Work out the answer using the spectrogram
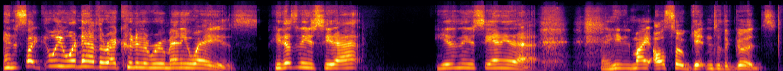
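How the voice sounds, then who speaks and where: A man speaking as a podcast guest in a casual interview, animated and jokey, with slangy, self-deprecating talk. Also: high voice, a little fast, no room sound. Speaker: podcast guest, audio roleplay creator.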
